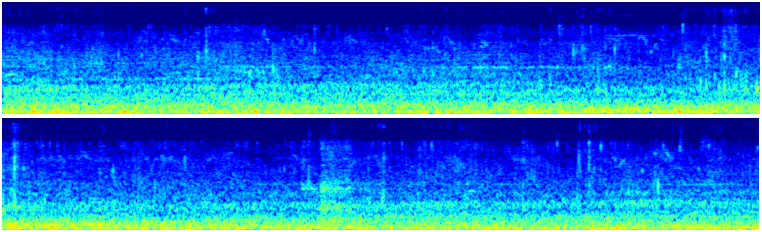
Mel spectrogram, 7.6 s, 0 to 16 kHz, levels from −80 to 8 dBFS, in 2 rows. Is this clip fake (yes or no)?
no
